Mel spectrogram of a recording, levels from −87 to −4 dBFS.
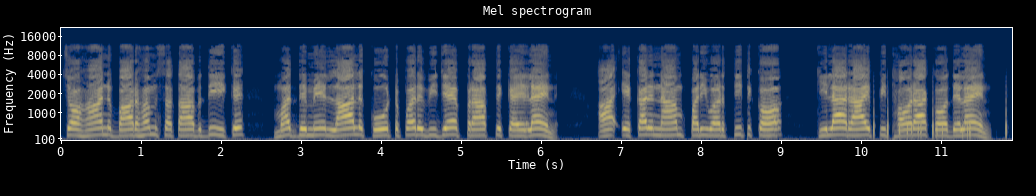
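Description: Throughout the speech there is a rough, grainy texture, with hiss sitting between the harmonics of the voice and an upper band that sounds thin and somewhat synthetic. That is the signature of low-delay AAC compression, likely AAC-ELD run at a bitrate around 32 kbps. Its short frames cannot separate closely spaced pitch harmonics well, and at this bitrate the encoder fills the gaps with noise and rebuilds the highs coarsely.

At 2.89 s, 5.79 s (right after "कोटपर विजय प्राप्त") and 8.91 s there are brief smeared, phasey patches, each about 40 ms long, where the sound turns noisy and loses its definition. These are AAC frame loss with concealment. Each gap fits two lost frames, which the decoder covered by repeating and scrambling the last good spectrum. The gaps are short enough that the sound carries on rather than dropping to silence.

From 10.15 s to 11.82 s a train of clicks ticks over the speech and the pauses alike, about fifteen sharp, similar pops at roughly 7.9 per second on an uneven beat, peaking around 10 dB above the speech. 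Pulses of the same shape repeating several times a second like this most likely come from interference or a faulty connection or power supply, not from anything in the recording itself.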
